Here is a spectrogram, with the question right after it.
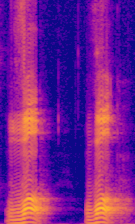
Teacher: Huruf dha ujung lidah bertemu dengan ujung gigi seri bagian atas.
